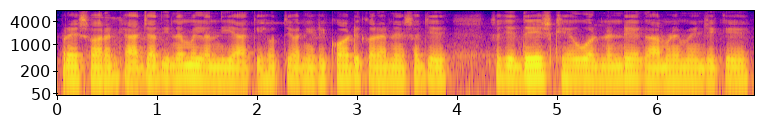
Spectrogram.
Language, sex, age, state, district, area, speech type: Sindhi, male, 18-30, Gujarat, Kutch, rural, spontaneous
